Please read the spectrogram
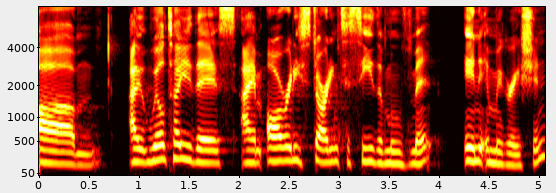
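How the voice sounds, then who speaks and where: A woman with a Miami accent, fairly low in pitch, at a fairly quick pace with fairly even intonation, on a very clean recording over a silent background. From Miami, Florida (Cuban-born). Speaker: immigration lawyer. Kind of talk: casual chat.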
